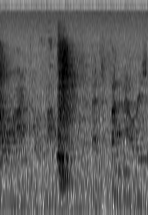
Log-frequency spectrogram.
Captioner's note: sneezing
